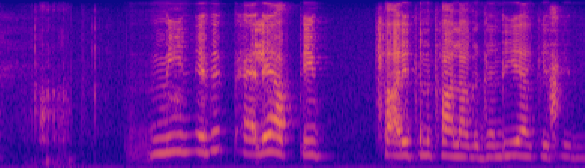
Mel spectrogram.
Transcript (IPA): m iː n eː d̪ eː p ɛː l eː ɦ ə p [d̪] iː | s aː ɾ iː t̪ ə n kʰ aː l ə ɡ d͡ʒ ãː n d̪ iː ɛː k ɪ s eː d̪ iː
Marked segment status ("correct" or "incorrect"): incorrect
